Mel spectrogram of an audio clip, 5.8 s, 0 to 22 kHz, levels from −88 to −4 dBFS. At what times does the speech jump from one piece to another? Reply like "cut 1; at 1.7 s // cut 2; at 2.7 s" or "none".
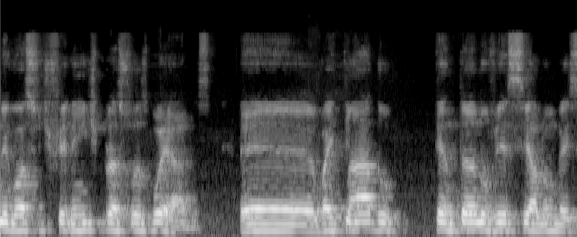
cut 1; at 2.3 s // cut 2; at 3.5 s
